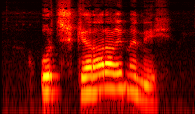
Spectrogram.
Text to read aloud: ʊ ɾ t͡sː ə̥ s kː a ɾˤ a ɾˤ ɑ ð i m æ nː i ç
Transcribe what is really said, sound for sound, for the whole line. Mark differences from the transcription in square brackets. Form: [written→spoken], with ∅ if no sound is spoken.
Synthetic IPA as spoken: ʊ ɾ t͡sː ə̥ [s→ʃ] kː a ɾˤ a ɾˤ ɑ [ð→ʁ] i m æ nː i ç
